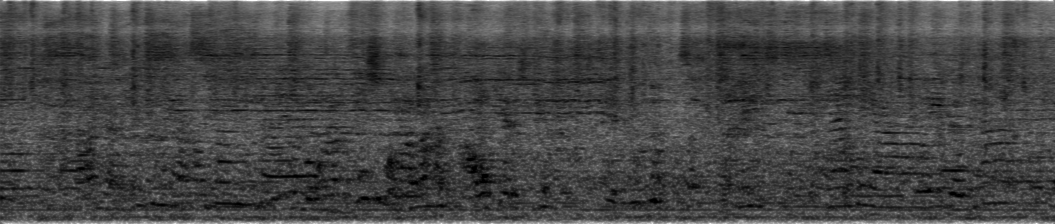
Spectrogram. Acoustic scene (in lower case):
restaurant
